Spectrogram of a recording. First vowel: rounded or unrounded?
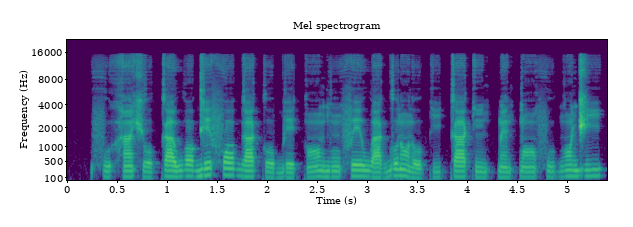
rounded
